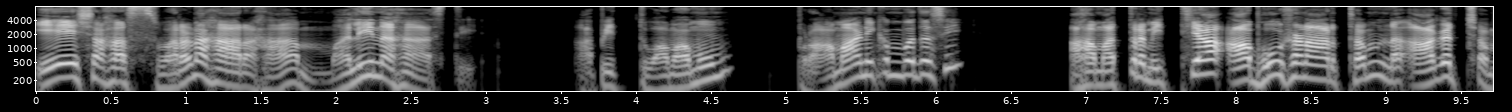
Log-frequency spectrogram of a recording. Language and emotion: Sanskrit, angry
